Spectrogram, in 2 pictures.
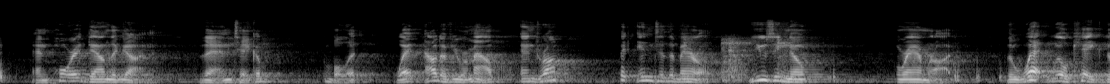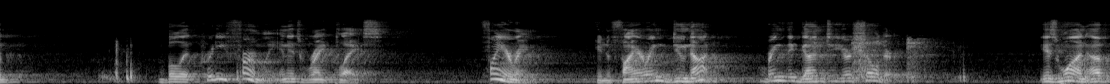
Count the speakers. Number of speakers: one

